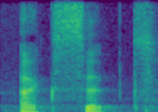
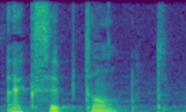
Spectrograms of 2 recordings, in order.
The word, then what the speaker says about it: acceptent: And for they and plural nouns, ENT, which is pronounced, which isn't pronounced. This is never pronounced. So, les entreprises acceptent, not les entreprises acceptantes, or acceptant.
